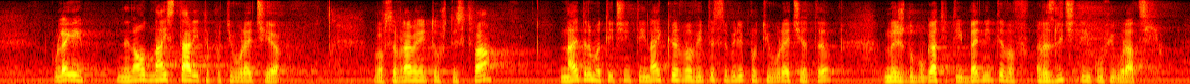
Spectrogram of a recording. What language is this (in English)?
Bulgarian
